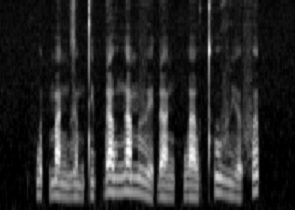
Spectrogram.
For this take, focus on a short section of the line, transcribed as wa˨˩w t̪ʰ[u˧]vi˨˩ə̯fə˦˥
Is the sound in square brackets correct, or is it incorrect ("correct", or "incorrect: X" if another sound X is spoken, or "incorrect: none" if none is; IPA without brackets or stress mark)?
correct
